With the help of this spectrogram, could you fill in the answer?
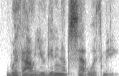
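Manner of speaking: gently hesitant and caring; concerned tone. Shown as a demonstration. Salesman leaning in to the prospect, soft and concerned. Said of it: "A concerned tone".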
